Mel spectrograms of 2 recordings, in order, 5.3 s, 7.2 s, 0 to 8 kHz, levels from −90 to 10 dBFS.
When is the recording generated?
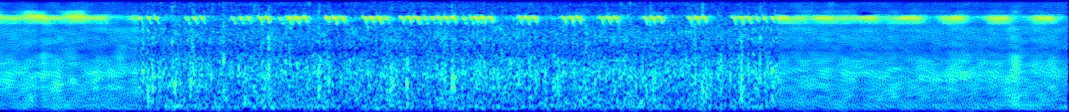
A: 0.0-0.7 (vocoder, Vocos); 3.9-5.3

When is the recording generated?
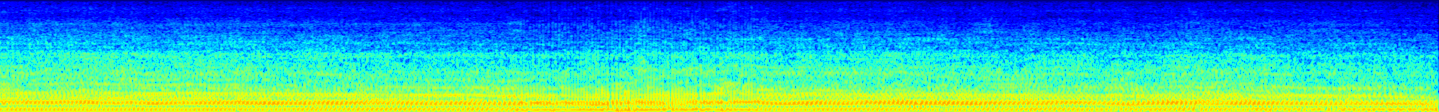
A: 2.6-3.8 (vocoder, WaveNeXt)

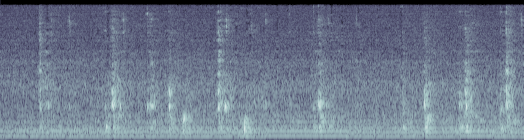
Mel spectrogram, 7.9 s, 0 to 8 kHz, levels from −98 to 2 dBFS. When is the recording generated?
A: 0.0-4.0 (vocoder, Vocos); 5.2-6.9; 7.4-7.9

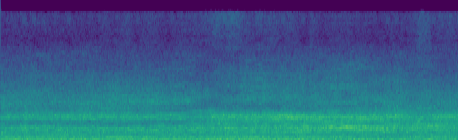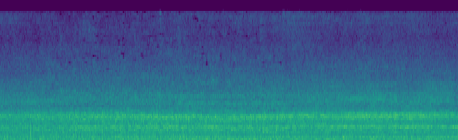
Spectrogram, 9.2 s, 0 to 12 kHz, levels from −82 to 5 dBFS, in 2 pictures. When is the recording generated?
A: 0.0-5.1 (codec, SNAC); 7.4-9.2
